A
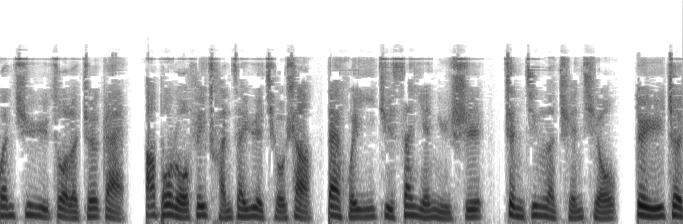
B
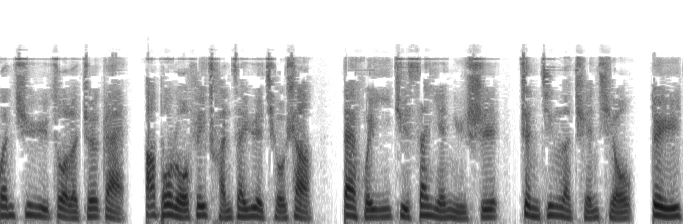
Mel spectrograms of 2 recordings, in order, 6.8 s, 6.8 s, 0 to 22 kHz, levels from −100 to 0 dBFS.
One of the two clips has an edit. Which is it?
A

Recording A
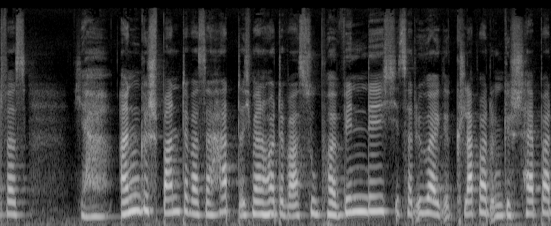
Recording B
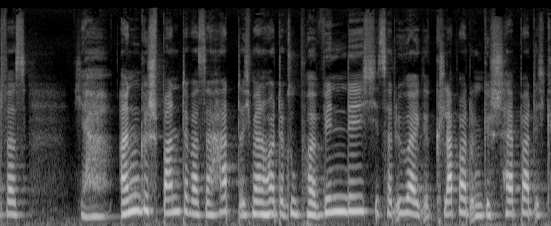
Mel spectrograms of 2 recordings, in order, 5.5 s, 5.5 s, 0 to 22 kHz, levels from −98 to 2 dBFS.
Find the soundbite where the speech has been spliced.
B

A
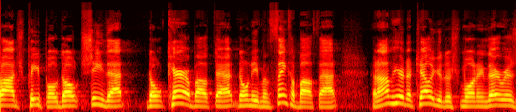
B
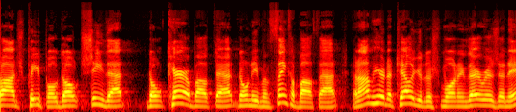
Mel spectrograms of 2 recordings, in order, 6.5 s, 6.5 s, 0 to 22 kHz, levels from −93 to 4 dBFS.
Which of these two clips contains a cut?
B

